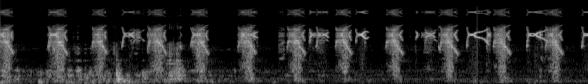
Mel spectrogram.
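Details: Jackdaws, a family in their nest box on 7 May 2020, give steady, rapid, high, squeaky calls with a slightly rasping edge, almost continuous over six seconds, alongside a low background hum.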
